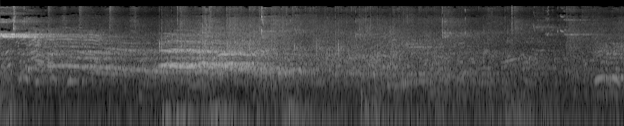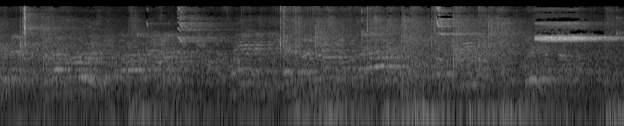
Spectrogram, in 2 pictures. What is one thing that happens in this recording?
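A crowd in a large echoing gym cheers and chatters.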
